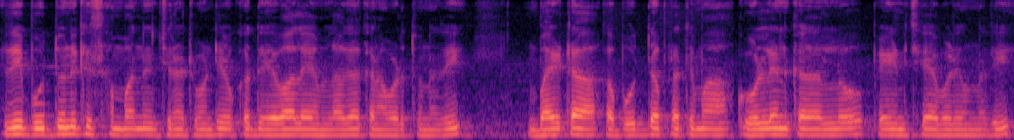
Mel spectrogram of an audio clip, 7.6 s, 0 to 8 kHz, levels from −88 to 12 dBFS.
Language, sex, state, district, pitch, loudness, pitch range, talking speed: Telugu, male, Telangana, Nalgonda, 125 Hz, -20 LUFS, 120-130 Hz, 135 wpm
